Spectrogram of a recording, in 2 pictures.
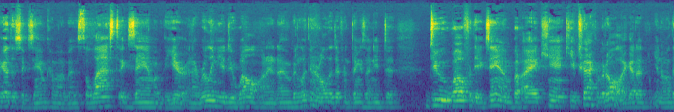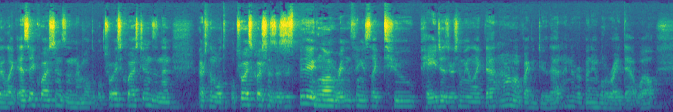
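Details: Acted client relating exam worries in list form with anxiety, demonstrating a racing thought process; racing thoughts (acted).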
